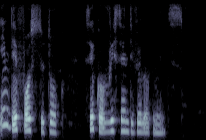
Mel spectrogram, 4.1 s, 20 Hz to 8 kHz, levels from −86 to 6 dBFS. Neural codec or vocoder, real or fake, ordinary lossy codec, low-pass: none; real; none; 7.2 kHz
